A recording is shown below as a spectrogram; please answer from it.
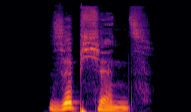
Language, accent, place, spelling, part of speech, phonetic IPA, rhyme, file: German, Germany, Berlin, Süppchens, noun, [ˈzʏpçəns], -ʏpçəns, De-Süppchens.ogg
- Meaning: genitive singular of Süppchen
